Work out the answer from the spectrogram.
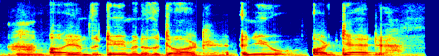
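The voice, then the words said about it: Monster character voice. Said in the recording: “I'm trying to figure how to do this voice”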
